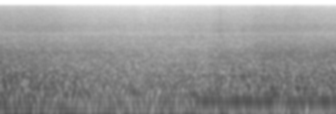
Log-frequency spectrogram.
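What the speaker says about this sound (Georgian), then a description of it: "ძლიერი ქარი ამოვარდა, ზღვა ახელდა." Broadband roar of wind-driven sea waves surging on open water at night, steady and loud throughout with a dense low rumble and no voices.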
